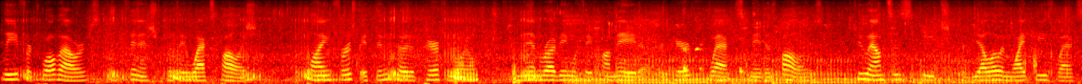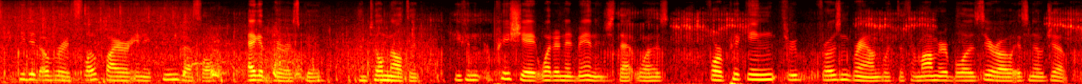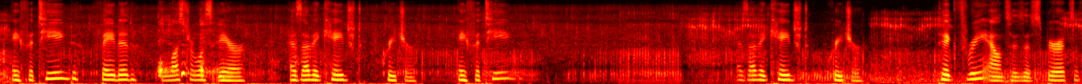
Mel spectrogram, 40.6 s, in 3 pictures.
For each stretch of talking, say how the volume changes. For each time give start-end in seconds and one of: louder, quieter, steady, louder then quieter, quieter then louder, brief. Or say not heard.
0.0-33.6 steady
36.2-37.9 brief
38.6-40.5 brief.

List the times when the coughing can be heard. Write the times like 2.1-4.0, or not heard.
8.6-9.7, 15.8-17.5, 29.0-30.0.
